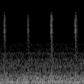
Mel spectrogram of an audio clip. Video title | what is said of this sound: Nyobain: Mercedes Benz C230 Eleg. W204 Pre-FL - Beli C class bekas? Why not!? (Part1/2) | bahan plastiknya beda ya walaupun tetap Solid banget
